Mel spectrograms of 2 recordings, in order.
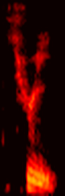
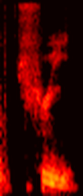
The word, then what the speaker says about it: three: pronunciar las cosas correctamente, vas a escuchar three. Ok, y no tree, porque tree es un árbol.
